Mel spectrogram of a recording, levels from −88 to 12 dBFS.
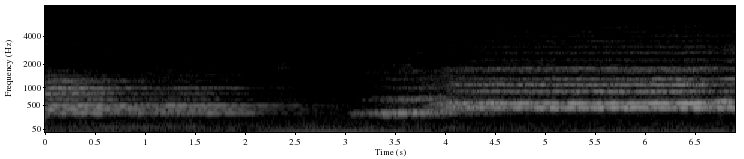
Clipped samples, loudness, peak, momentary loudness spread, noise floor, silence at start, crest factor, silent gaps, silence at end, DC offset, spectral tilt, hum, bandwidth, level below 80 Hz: under 0.1%; -44 LUFS; -28 dBFS; 16 LU; -74 dBFS; 0 s; 16 dB; none; 0 s; under 0.1%; -3.5 dB/octave; none; 6.4 kHz; -80 dBFS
